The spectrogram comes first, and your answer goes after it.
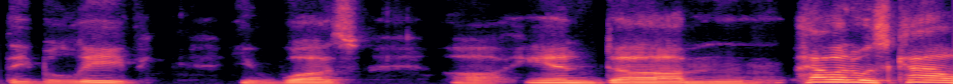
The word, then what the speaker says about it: Hellen: You see Helen, like H-E, sounds like a woman's name, right?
